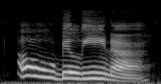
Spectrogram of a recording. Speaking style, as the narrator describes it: cried Dorothy in a glad voice

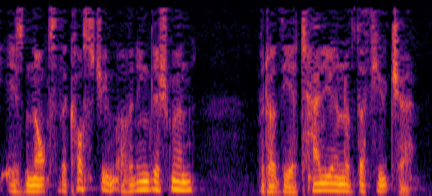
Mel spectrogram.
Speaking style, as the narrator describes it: answered gravely

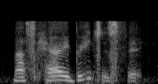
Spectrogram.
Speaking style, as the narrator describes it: said Caesar with a chuckle that exhibited a mouth open from ear to ear

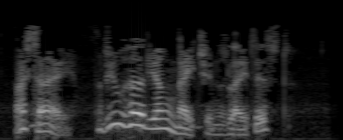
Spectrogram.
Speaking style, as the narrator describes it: every man who had been in the sports club that night was remarking eagerly to his friends

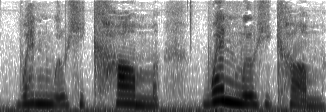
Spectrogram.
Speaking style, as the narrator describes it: I cried inwardly

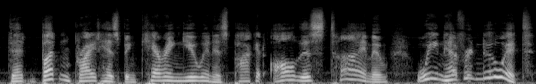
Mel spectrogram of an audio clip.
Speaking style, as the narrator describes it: cried Dorothy

